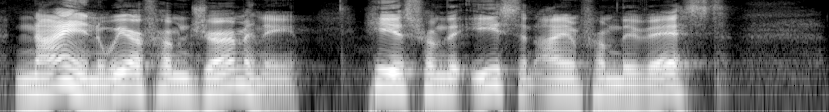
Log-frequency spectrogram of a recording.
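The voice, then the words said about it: Put-on German accent. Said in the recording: “Is my accent working for you?”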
